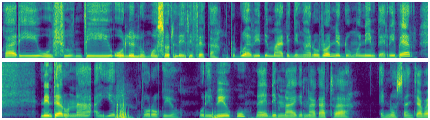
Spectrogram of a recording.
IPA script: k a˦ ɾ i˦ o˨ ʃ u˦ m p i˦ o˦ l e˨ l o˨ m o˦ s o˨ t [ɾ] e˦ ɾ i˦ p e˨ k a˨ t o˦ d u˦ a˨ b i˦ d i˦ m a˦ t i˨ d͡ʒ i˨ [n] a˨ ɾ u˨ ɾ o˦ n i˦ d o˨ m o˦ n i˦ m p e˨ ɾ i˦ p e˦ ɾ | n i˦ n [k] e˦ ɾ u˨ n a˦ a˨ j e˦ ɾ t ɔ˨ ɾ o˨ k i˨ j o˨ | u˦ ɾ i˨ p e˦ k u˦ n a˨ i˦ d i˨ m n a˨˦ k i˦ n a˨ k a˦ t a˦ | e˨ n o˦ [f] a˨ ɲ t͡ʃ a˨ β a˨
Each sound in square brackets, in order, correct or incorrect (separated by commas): incorrect, incorrect, incorrect, incorrect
